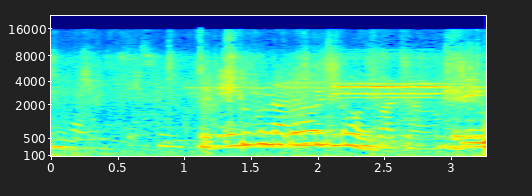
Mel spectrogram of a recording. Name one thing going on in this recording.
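A young girl chants loudly while walking outdoors.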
